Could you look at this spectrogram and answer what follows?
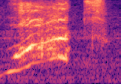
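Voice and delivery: very high, incredulous "what"; a squeal of disbelief; shocked what. Retold or imitated. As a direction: react in high-pitched disbelief. Retells shock at pregnancy news.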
